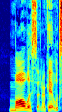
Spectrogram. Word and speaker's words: Molaison: his name was actually Henry how do you pronounce his last name again Henry Mollison Mollison okay it looks like Meson Henry molison um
